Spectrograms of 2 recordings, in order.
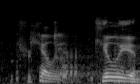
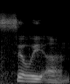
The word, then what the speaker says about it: Cillian: know you know planets that silly on green killian murphy that's right not silly on cillian killian that's right well yeah that's an irish name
